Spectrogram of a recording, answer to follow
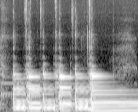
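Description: Electric bass guitar played with a plectrum, part of a funk line on the open A string: a few quick short notes, then one low note held near the end.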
